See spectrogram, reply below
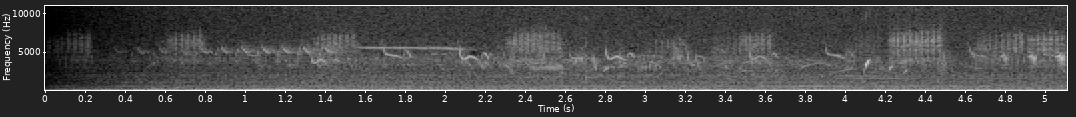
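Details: European Stonechat fledglings being fed at NSG Ahsewiesen, 30 May 2019, 08:35, giving thin, high begging calls, rapid squeaky chirps and short twittering bursts, over a heavy low rumble of wind.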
